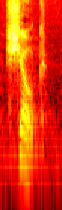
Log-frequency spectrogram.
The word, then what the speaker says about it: Schoeck: The major resource for this study is the book Envy, A Theory of Social Behavior by Helmut Schoch, reprinted in English in 1987 by Liberty Fund Incorporated from the original 1966 German edition. The surname here is S-C-H-O-E-C-K. It is pronounced Schoch.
